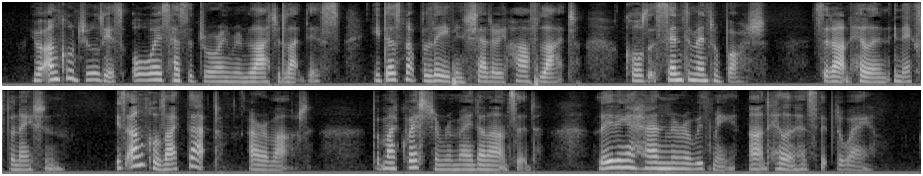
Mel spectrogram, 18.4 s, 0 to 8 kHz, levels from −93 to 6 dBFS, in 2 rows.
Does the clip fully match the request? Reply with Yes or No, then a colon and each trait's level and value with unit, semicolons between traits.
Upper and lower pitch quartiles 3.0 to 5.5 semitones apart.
Yes: average, 4.2 semitones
